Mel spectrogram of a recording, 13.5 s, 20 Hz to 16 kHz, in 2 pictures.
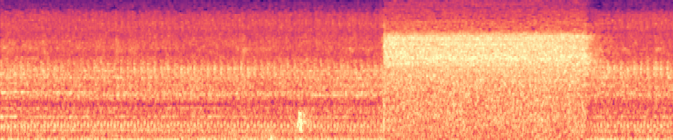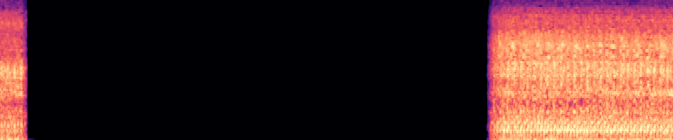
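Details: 3 HP LG-model air compressor after service (belt, filter, oil indicator and oil changed): steady, even piston thump at about four beats a second over a constant motor hum; compressor runs smoothly, normal running.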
